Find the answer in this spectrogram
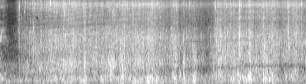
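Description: Water splashing as a swimmer plunges into shallow lake water and thrashes along, churning the surface. The splashing is dense and uneven, with a brief lull about four seconds in.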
